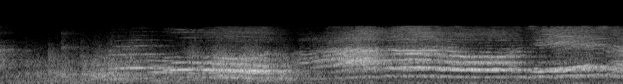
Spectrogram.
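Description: A group of young girls sings together in unison.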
